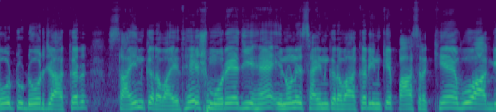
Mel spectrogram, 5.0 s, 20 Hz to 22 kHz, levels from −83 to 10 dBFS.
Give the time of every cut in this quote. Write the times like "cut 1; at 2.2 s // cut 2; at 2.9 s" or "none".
cut 1; at 2.0 s

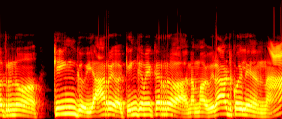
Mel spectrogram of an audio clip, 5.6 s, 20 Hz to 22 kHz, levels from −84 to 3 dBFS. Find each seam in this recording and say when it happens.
none

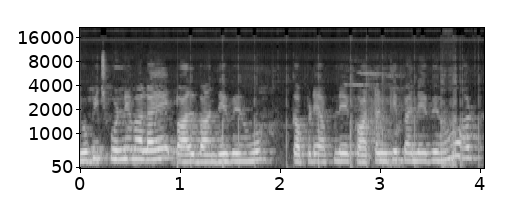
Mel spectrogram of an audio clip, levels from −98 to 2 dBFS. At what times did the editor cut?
cut 1; at 0.9 s

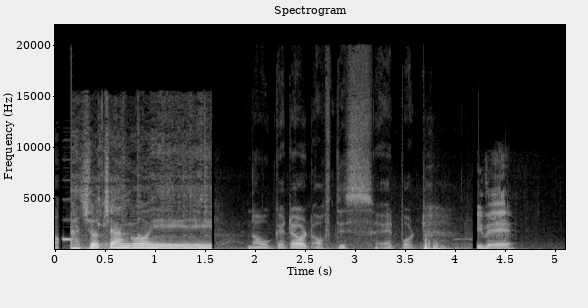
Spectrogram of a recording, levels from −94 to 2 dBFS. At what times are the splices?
cut 1; at 1.6 s

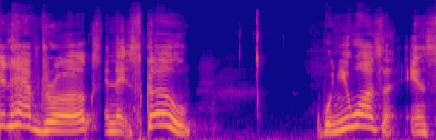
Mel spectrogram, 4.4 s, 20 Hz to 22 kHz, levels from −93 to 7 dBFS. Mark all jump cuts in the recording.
cut 1; at 1.0 s

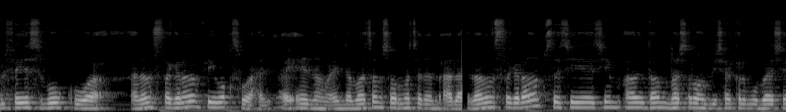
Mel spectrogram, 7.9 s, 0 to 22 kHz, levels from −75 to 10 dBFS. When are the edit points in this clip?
cut 1; at 4.6 s

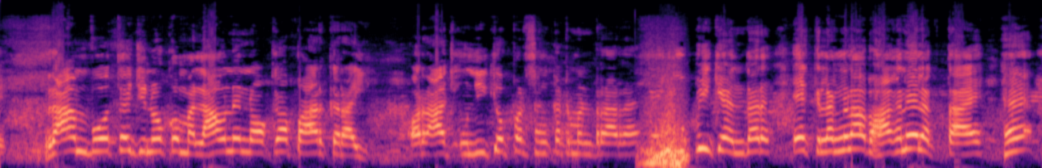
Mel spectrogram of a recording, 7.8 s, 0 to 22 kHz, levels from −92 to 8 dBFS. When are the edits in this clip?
cut 1; at 5.0 s

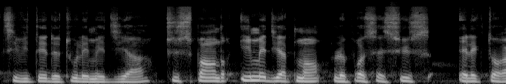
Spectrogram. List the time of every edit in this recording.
cut 1; at 1.5 s

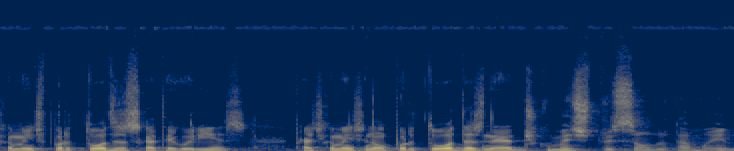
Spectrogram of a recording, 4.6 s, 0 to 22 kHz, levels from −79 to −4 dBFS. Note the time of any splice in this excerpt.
cut 1; at 3.2 s

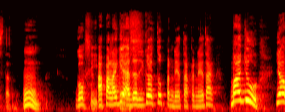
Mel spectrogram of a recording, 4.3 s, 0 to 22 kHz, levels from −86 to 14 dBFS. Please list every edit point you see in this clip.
cut 1; at 1.4 s

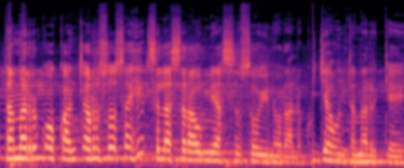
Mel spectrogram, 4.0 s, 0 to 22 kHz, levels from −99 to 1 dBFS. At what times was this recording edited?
cut 1; at 3.0 s

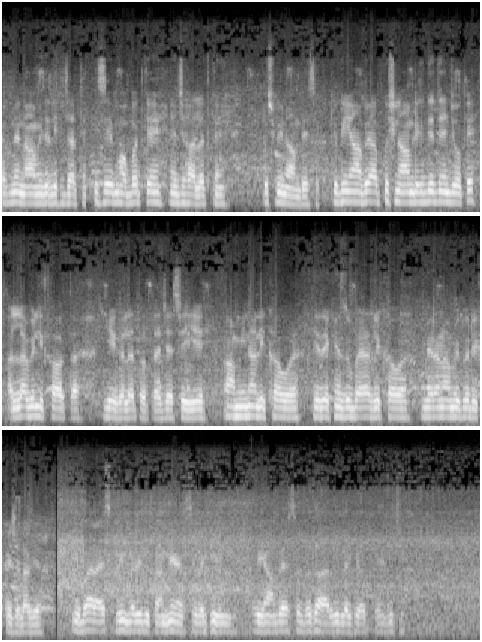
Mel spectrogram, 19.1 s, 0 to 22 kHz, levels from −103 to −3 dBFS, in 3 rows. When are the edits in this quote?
cut 1; at 1.1 s // cut 2; at 2.2 s // cut 3; at 4.2 s // cut 4; at 6.4 s // cut 5; at 7.6 s // cut 6; at 9.2 s // cut 7; at 10.4 s // cut 8; at 13.5 s // cut 9; at 15.9 s

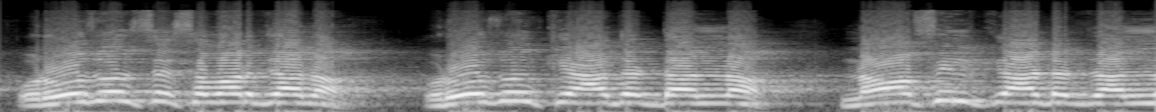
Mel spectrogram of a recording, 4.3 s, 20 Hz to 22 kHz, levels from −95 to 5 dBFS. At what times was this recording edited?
cut 1; at 1.4 s

